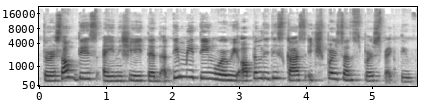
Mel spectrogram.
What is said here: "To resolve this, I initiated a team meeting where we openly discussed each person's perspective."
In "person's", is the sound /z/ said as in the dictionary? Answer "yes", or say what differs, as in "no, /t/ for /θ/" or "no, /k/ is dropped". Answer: no, /s/ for /z/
